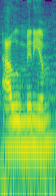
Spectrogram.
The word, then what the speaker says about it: aluminium: There's aluminum. or aluminium, as the British say, which is like such a sophisticated and overly complicated way of saying aluminum.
